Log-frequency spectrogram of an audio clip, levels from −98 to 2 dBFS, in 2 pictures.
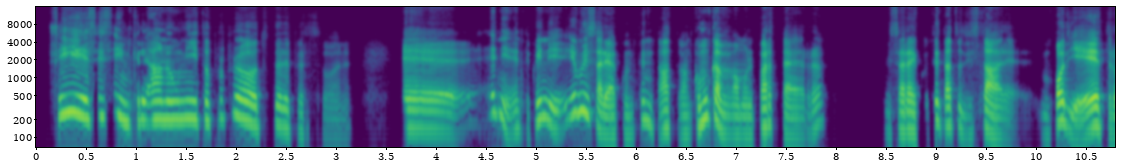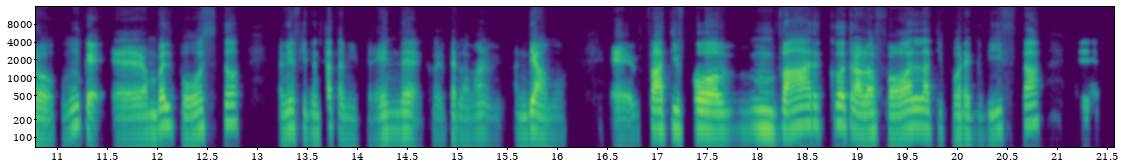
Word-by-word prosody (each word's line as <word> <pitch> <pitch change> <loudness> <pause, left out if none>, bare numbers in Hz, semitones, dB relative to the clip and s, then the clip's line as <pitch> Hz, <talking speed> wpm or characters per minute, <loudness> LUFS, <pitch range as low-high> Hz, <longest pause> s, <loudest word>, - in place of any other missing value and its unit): Sì, 255 +1 +3
e 220 - +5
sì, 225 +2 -8
sì, 245 +2 -9
incre 205 0 -2
hanno 205 +1 +1
unito 205 -1 -1
proprio 210 -2 0
tutte 170 0 -7
le 150 - -3
persone. 115 -6 -22 0.5
Ehm, 140 0 -3
e 260 - -3
niente, 140 - -7
quindi 190 - -2
io 255 - -1
mi 275 -1 +2
sarei 130 - +2
accontentato 140 - -6
ma 120 - -9
comunque 205 - +3
avevamo 115 -2 -3
il 115 - -9
parterre, 155 - -4 0.5
mi 130 - -28
sarei 135 +2 +1
accontentato 160 +3 -3
di 115 -6 -15
stare 110 -3 -1
un 115 - -22
po' 185 - +5
dietro, 120 - +3
comunque 170 - 0
e - - -12
era 115 +1 +1
un 120 - -5
bel 155 +4 +3
posto, 150 +8 -3 0.3
la - - -14
mia 140 +2 -1
fidanzata 130 0 -5
mi 110 -2 -17
prende 125 -1 -4
co 115 -3 -17
per 115 0 -6
la 110 -1 -12
mano, 120 +2 -8
mi 110 0 -26
fa: - - -23
"Andiamo." 110 -1 +3 0.4
E 105 +4 -2
fa 145 -1 +8
tipo 140 -1 +5 0.2
un 135 +1 -20
un 140 -1 -1
varco 170 +5 +4
tra 125 - +5
la 130 +1 +5
folla, 135 +4 +2
tipo 125 -2 -8
rugbista 130 +10 -3 0.3
e - - -12
140 Hz, 170 wpm, -24 LUFS, 120-175 Hz, 0.5 s, fa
